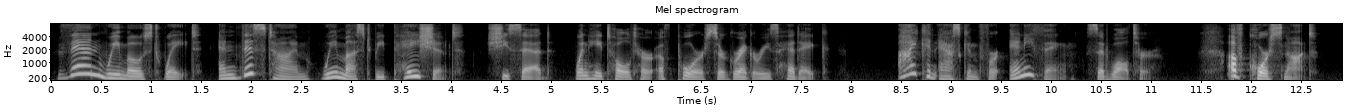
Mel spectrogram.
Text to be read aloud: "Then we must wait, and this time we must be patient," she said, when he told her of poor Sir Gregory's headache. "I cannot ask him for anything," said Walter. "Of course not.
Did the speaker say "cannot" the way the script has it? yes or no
no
